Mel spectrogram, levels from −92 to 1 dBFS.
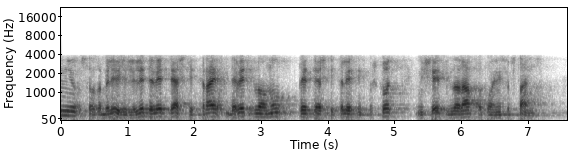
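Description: Throughout the speech, G.723.1 codec damage is heavy: nothing survives above 3.8 kHz, and the voice turns muffled and hoarse, which fits a bitrate around 6 kbit/s. Unlike plain band-limiting, slow 30 ms model updates blur consonants.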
